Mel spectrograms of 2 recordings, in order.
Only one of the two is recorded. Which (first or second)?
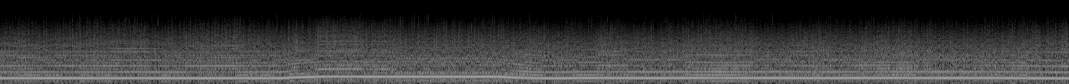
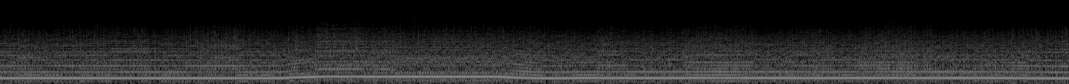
first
